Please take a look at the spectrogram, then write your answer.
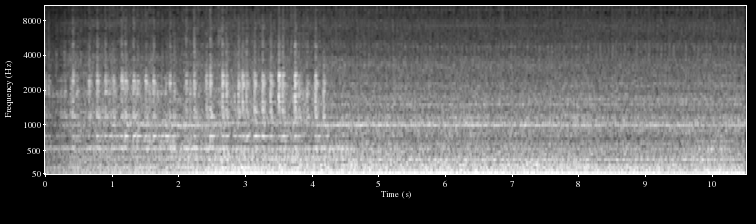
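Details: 2002 Subaru Outback L.L.Bean at idle, before repair. A tinny metallic buzz rides on the idle, loosely pulsing with engine speed, from a loose exhaust heat shield rattling.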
